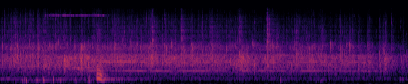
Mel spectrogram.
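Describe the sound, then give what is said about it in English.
An audience claps steadily for the whole stretch, a dense, loud wash of applause, with sustained keyboard tones and a few voices mixed underneath. “If you heard it, like, you clap better.”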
